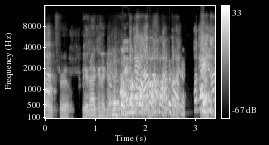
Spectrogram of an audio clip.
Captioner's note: laughter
